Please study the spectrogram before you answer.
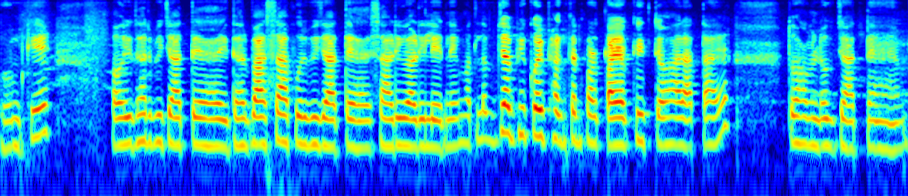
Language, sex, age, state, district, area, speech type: Hindi, female, 30-45, Uttar Pradesh, Jaunpur, urban, spontaneous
